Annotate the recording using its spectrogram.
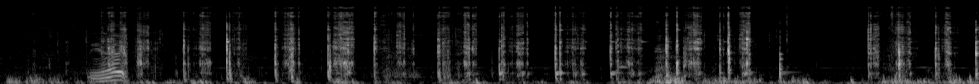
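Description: A pick strikes and scrapes rocky ground in repeated blows.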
